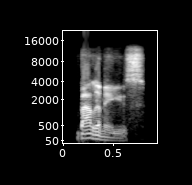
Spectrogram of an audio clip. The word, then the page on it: Balinese: British English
